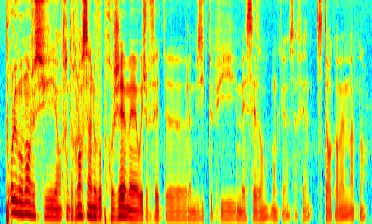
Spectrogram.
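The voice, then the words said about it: Belgian French accent. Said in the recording (French): “un belge ... Avec un bel accent”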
